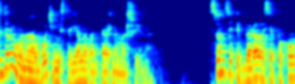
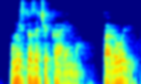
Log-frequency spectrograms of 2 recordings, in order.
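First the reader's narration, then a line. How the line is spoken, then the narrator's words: Muttering. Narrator (Ukrainian): пробурмотів Степан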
